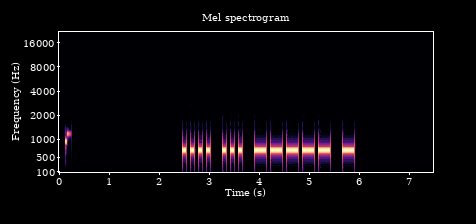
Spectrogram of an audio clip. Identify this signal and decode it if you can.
Morse code, heard as a keyed tone, about 15 wpm, 700 Hz. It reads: HS0T
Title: DXCC-100 Call Signs - 4 Characters - Repeated 3x - 15wpm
